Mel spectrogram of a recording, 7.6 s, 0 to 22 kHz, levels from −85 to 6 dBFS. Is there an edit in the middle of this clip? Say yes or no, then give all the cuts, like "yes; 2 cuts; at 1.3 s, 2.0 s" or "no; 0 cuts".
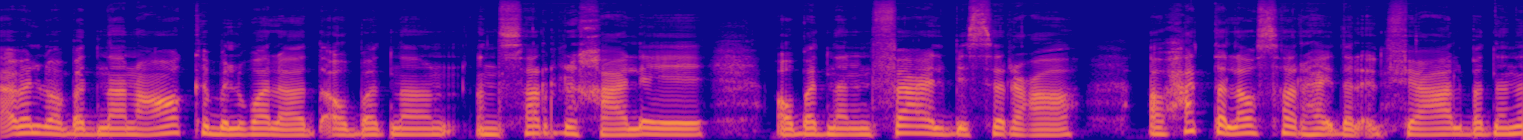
no; 0 cuts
